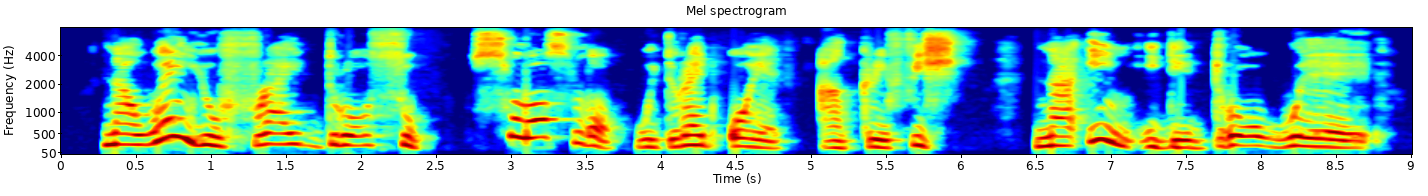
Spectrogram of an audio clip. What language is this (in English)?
Nigerian Pidgin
